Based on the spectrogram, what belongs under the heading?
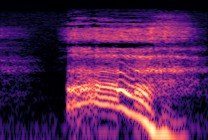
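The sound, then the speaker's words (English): A single deliberately faked yawn from one voice, rising then sliding downward in pitch over about a second, breathy and sighing, with no words spoken. “And then the other one is what I call cats and dogs, which is just yawn. If you'd have to fake it.”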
